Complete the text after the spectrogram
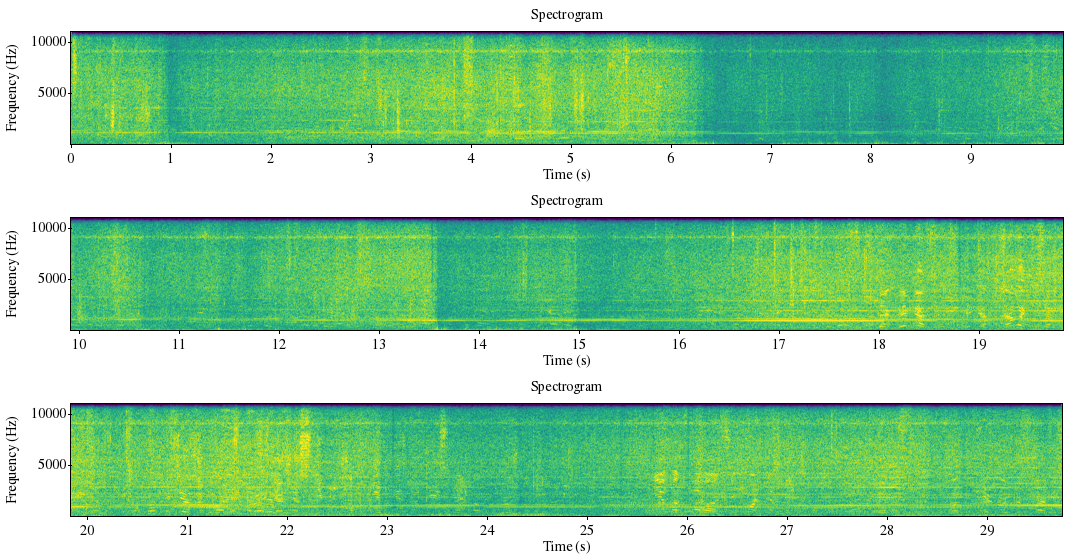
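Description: A jet airliner's engines whine steadily as it taxis past.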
